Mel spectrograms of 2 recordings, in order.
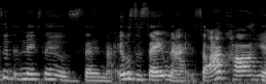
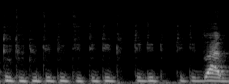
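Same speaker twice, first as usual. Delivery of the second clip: heartbeat noise; 3 semitones lower, 8 dB quieter than usual. Shown as a demonstration. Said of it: "beating, beating, beating".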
